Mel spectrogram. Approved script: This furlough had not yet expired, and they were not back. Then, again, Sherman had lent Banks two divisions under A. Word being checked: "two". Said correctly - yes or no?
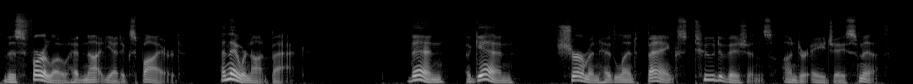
yes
